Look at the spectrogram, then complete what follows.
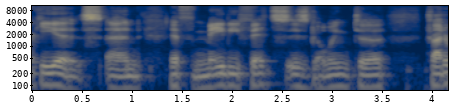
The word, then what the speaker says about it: Fitz: I guess why um Fitz silent fits the r is silent yeah there you go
